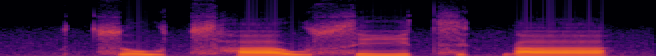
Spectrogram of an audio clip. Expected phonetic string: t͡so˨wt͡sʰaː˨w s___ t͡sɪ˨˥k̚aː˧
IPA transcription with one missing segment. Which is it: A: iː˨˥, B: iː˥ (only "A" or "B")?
B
